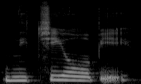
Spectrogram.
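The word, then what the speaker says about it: 日曜日: However, it's pronounced nichiobi. This means that the first sun/day character is pronounced nichi and the last one bi.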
